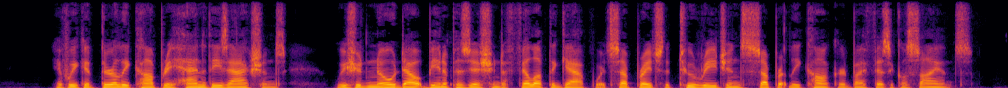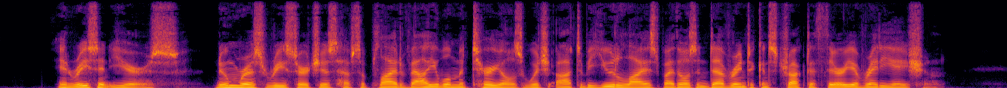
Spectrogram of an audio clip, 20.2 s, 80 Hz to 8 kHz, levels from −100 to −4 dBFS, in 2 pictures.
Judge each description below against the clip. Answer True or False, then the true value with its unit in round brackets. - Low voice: True (115 Hz)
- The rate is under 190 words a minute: True (160 wpm)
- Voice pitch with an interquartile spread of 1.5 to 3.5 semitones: False (3.9 semitones)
